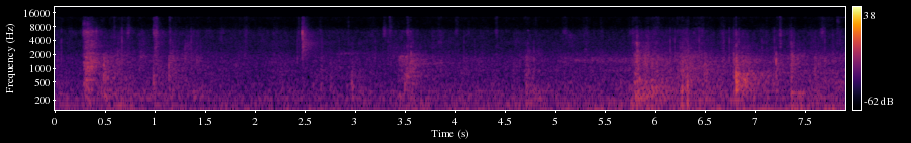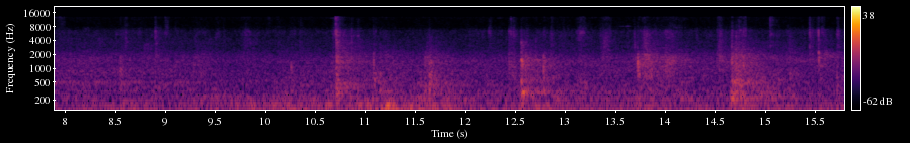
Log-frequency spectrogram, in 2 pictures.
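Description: Footsteps tread down stone stairs.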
